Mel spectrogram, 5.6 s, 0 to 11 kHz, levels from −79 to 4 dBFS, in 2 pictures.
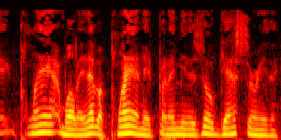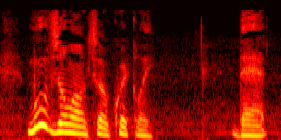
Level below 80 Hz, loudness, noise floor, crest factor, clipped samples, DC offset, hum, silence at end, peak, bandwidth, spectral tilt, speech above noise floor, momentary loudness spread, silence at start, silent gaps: -50 dBFS; -22 LUFS; -51 dBFS; 18 dB; under 0.1%; under 0.1%; none; 0.15 s; -4 dBFS; 8.8 kHz; -7 dB/octave; 29 dB; 11 LU; 0 s; none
